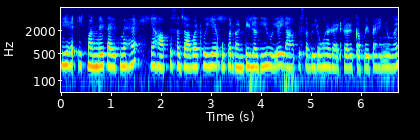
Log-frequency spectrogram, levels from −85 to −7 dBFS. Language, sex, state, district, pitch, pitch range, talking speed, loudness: Hindi, female, Bihar, East Champaran, 235 Hz, 225-245 Hz, 240 wpm, -38 LUFS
